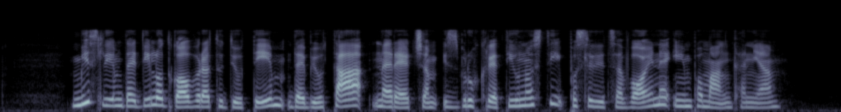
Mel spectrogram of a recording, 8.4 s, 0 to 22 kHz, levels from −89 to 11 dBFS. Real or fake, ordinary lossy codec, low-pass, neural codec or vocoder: real; none; 7.2 kHz; none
